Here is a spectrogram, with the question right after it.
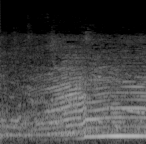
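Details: Simmental fattening bulls being shipped to Ankara, Turkey, give a long, steady, low moo with clear harmonics that rises slightly midway and holds to the end.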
